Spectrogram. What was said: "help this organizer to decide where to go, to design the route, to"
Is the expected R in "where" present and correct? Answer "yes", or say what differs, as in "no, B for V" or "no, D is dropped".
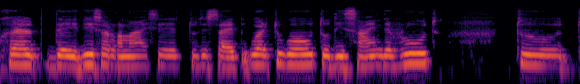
yes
